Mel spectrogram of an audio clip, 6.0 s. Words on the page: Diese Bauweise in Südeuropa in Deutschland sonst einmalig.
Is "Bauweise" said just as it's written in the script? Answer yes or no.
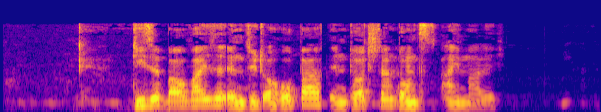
yes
